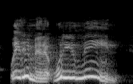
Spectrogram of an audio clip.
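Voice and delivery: high-pitched imitation of indignant insistence; chip on the shoulder. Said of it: "they kinda have this little chip".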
